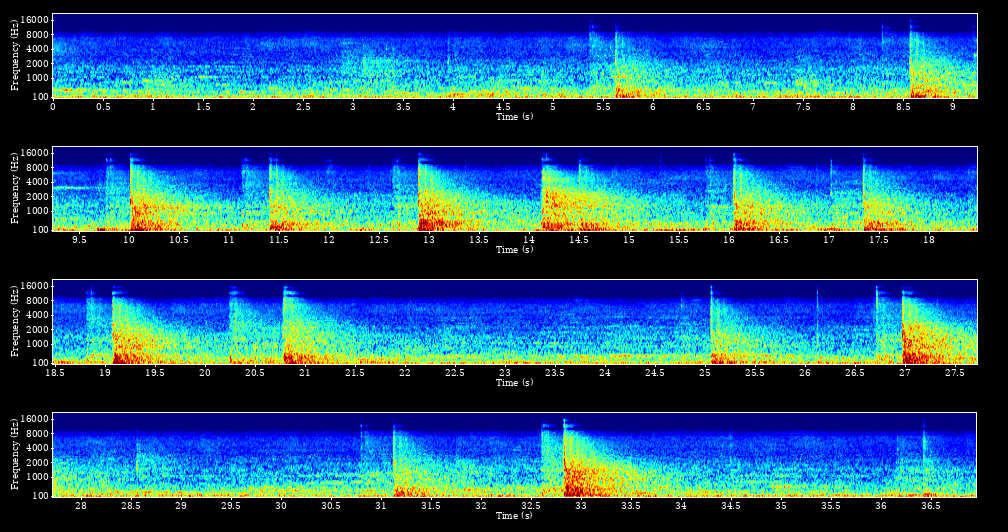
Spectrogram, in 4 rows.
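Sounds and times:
squash racket striking ball: 8.3 - 12.0, 12.6 - 13.5, 15.8 - 16.5, 26.7 - 27.7, 32.6 - 33.5.

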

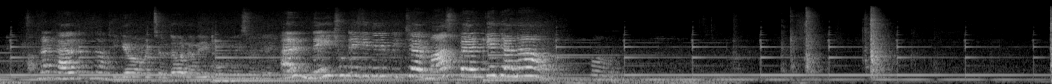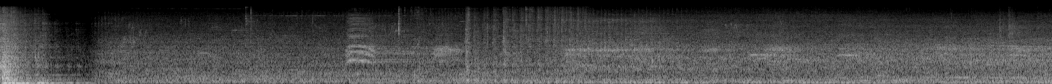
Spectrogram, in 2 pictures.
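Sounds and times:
road traffic: 0.0 - 21.0
crows cawing: 12.4 - 12.9, 13.9 - 21.0
motorcycle engine running: 14.1 - 20.4.

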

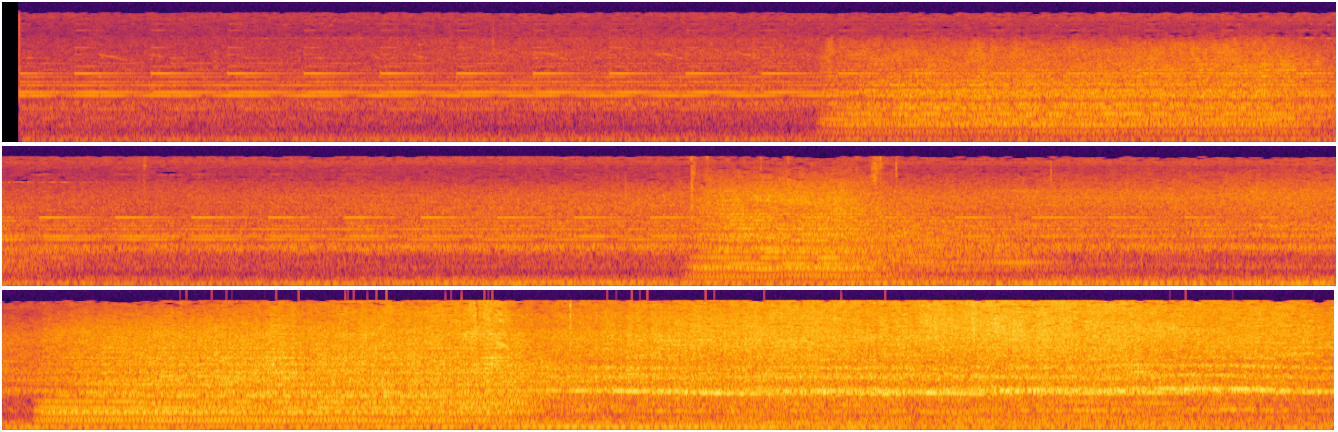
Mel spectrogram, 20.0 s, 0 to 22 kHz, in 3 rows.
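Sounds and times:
locomotive rumble: 0.1 - 20.0
railroad crossing bell ringing: 0.1 - 20.0
train horn blast: 4.1 - 6.9, 10.1 - 12.0, 13.5 - 16.4.

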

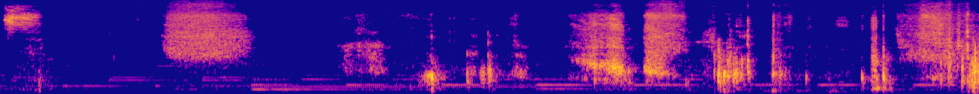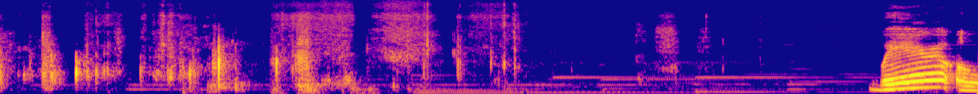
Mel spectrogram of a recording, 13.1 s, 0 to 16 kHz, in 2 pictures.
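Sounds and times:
soft background music: 0.0 - 13.0
book pages rustling: 2.3 - 11.6.

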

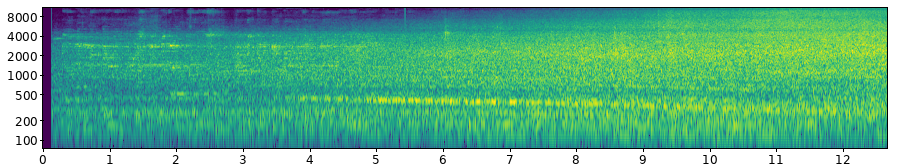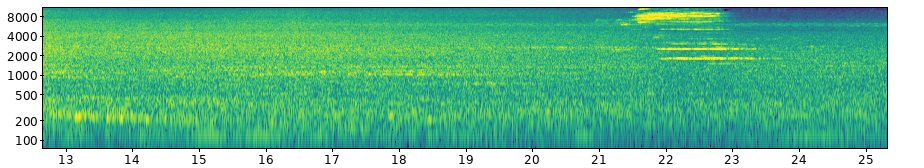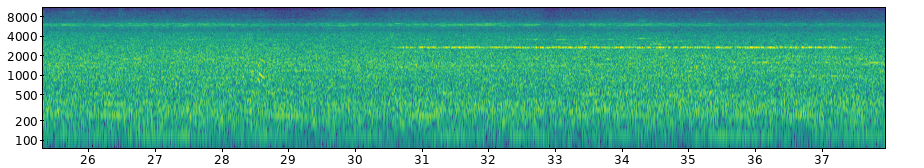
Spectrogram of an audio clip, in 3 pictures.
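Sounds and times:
high-pitched train squeal: 15.8 - 25.8, 30.4 - 37.9.

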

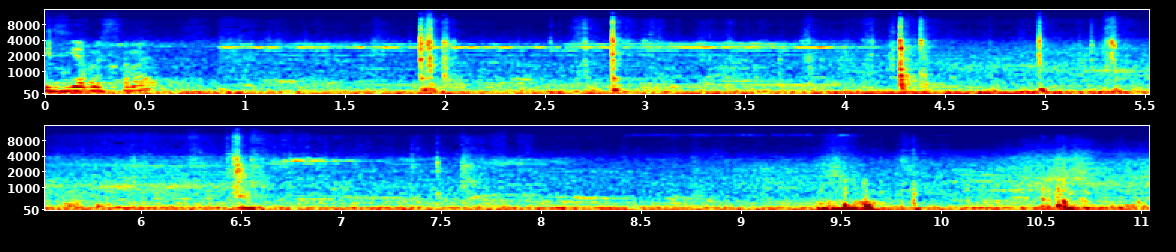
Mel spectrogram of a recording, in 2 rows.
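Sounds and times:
connector clicks and metal knocks: 1.8 - 3.1, 4.1 - 5.6.

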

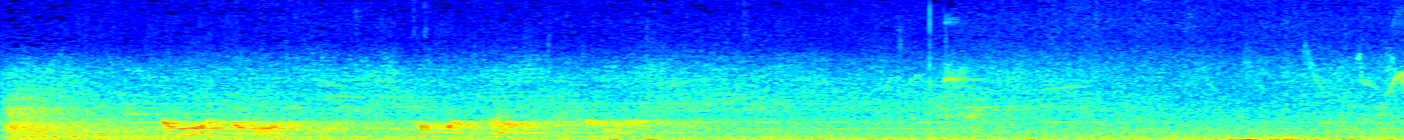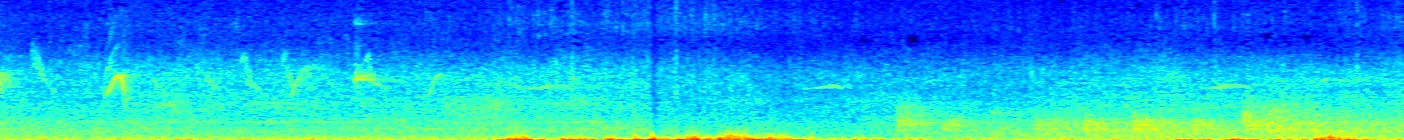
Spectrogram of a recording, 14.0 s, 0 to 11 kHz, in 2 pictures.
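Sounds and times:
wind buffeting microphone: 3.2 - 14.0.

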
